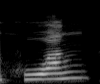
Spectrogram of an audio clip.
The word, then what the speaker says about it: Juan: En cambio, Juan, fíjense, Juan, no hago énfasis en la U, sino en la A, Juan, ¿no?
